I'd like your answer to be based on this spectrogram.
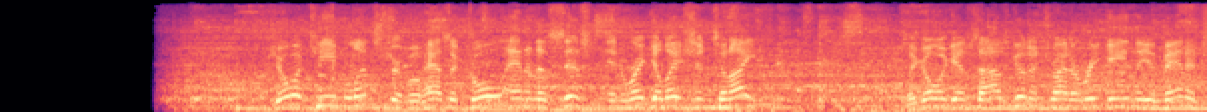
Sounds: Music, Speech

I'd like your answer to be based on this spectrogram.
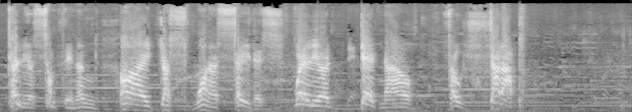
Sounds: Speech, Music

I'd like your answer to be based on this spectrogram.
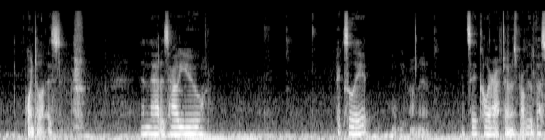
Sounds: inside a small room, Speech

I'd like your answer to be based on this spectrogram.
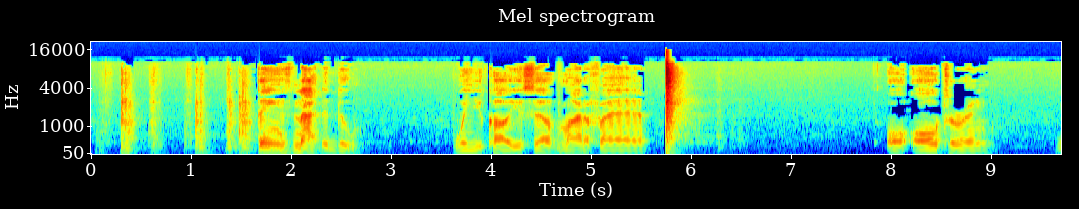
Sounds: Speech

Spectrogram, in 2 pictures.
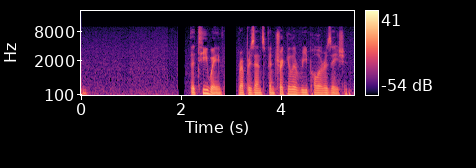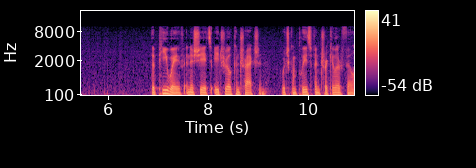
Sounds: Speech

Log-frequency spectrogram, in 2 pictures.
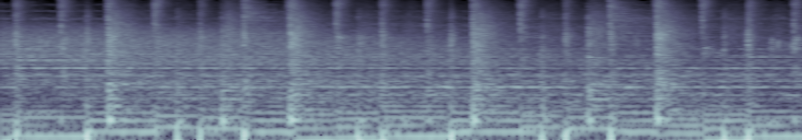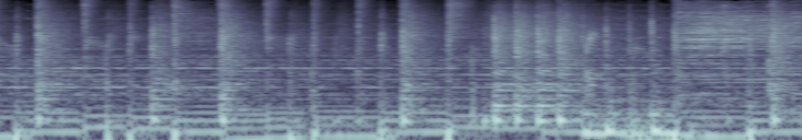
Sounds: Music

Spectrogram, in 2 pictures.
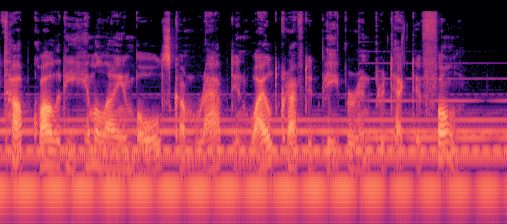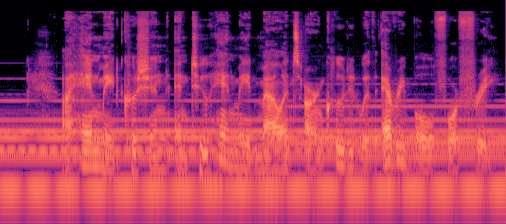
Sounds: Music, Speech

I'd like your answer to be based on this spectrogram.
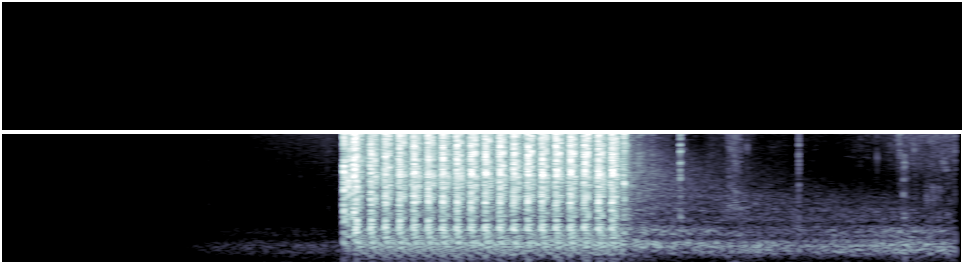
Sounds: machine gun shooting

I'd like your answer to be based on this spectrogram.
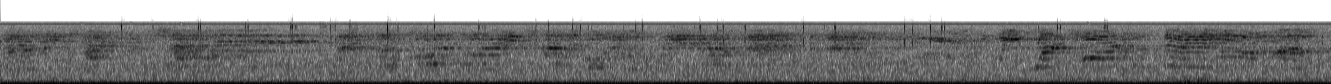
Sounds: Music, Christmas music

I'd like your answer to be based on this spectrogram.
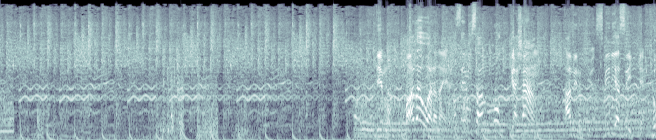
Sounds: Music, Speech

